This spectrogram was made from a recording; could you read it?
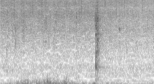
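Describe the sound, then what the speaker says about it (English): Shrimp sizzle in butter on the hot side of a pan in an RV kitchen, a steady close crackling hiss with one brief sharper spatter. "This is the hot side over here. And I'm just going to put the shrimp right on"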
